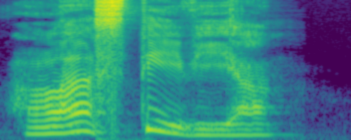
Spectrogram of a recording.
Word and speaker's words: lastivija: stihu pročitali smo lastivija. Na početku stoji sonant, iza njega je suglasnik, između njih se dodaje nepostojano a radi lakšeg izgovora.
